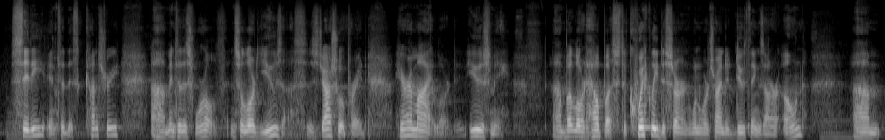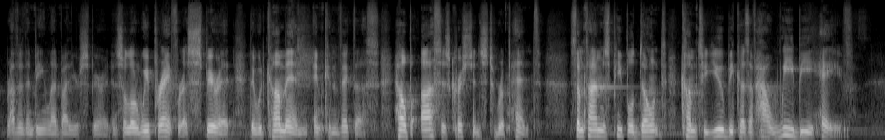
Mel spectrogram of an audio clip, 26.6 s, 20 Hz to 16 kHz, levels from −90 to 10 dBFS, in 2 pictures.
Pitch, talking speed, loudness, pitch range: 140 Hz, 180 wpm, -26 LUFS, 120-160 Hz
